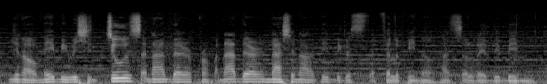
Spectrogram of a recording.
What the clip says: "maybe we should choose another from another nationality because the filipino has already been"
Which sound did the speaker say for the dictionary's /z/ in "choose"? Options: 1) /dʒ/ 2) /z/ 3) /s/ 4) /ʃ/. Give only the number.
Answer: 3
